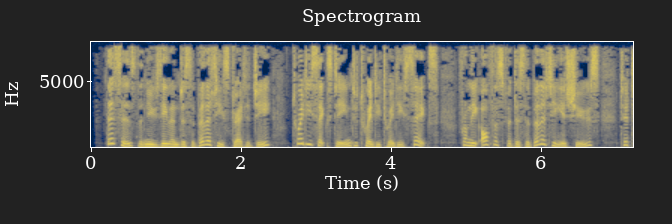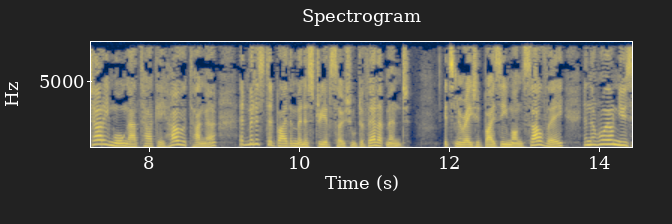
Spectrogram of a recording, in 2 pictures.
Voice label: Opening Announcem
